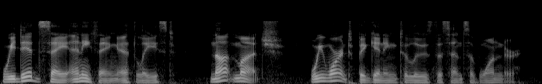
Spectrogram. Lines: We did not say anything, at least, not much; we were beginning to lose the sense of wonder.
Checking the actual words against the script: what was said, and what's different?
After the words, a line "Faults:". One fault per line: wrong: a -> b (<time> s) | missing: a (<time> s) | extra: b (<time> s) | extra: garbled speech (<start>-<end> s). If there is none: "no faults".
We did say anything, at least, not much; we weren't beginning to lose the sense of wonder.
Faults:
missing: not (0.4 s)
wrong: were -> weren't (3.2 s)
